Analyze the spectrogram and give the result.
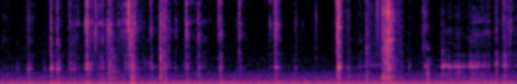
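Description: A solid peach soap bar with a black coating, held in the hand, is shaved with a metal blade that lifts fine curls. Quiet, bright, crisp scraping ticks come in irregular bursts, each dying away almost instantly over a faint steady low background.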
